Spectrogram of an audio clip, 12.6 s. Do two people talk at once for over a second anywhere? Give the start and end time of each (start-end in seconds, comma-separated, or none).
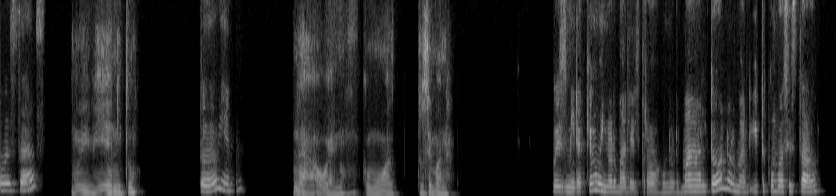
none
